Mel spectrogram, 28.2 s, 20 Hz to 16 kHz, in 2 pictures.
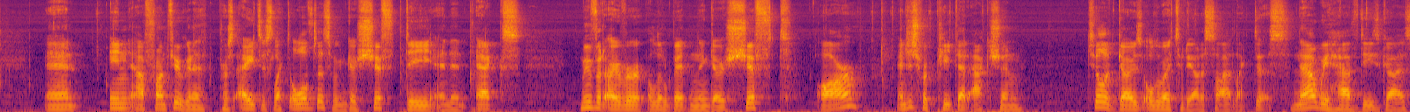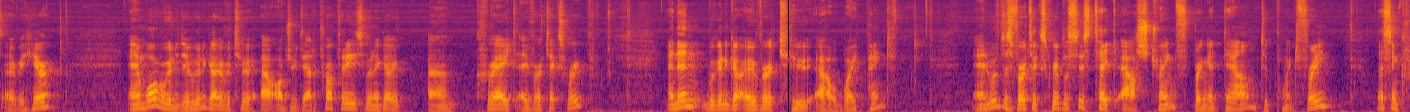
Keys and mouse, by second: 0.8 z, 1.5 a, 3.9 shift+d, 8.2-9.7 typing, 11.7 shift+r, 12.6-14.6 drag, 13.3 g, 14.6-19.0 middle drag, 19.0-28.2 drag, 19.9 alt+a.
